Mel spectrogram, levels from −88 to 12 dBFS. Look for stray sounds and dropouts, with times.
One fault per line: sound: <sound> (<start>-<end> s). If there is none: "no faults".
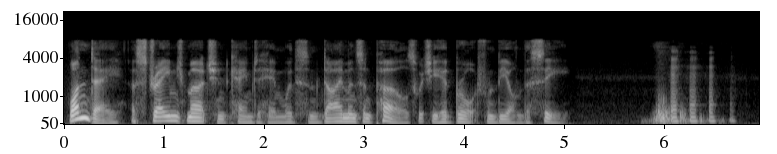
sound: laugh (5.8-6.7 s)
